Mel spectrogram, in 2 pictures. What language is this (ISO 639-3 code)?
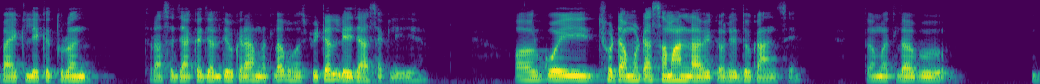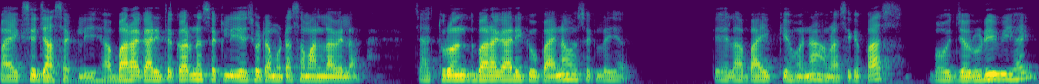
mai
